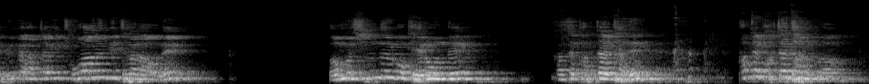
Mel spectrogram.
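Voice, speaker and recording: High, lively man preaching in an echoey hall. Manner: playful storytelling, acting out scenes, leading call-and-response. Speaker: pastor. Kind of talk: youth retreat sermon. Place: church hall at a youth retreat. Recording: echoey hall, mic at a distance.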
